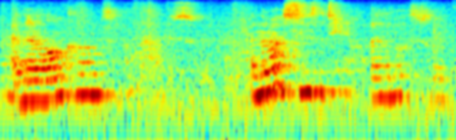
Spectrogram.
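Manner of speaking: soft, low storytelling that creeps along; hushed suspense. A narrator's reading. Storyteller as the mouse creeps toward the cat's tail, hushed suspense. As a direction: draw listeners in with a hush.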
